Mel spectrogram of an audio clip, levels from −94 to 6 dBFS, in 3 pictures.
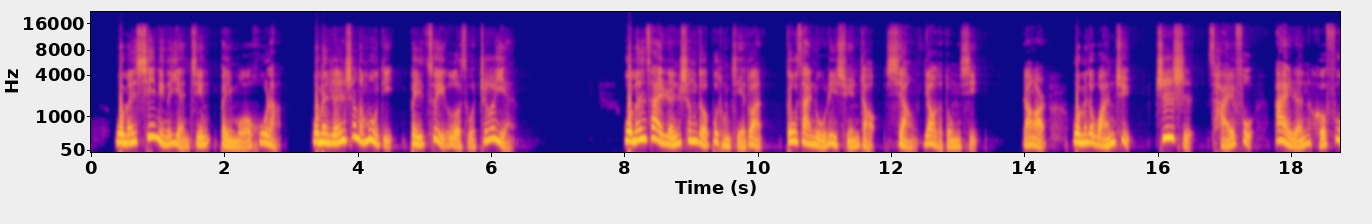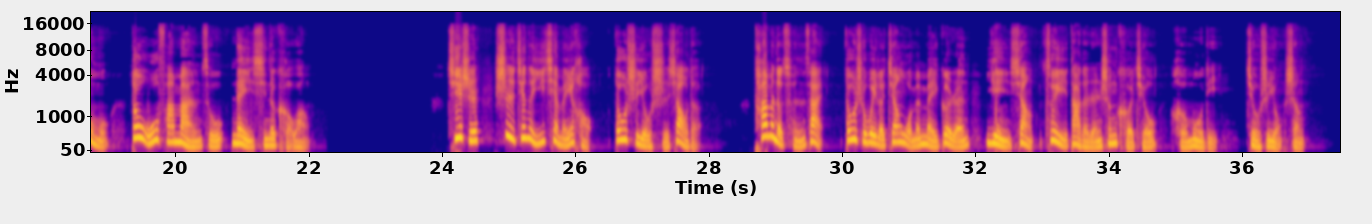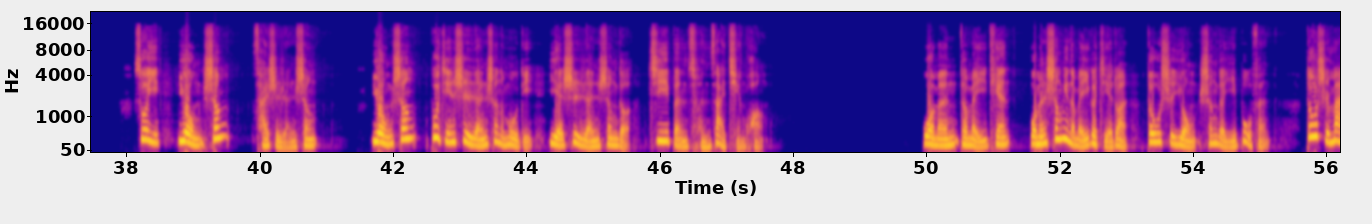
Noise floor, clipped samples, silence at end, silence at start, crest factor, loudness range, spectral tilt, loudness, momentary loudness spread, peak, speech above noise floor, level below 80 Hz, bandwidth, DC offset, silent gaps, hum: under -90 dBFS; 0.1%; 0 s; 0.35 s; 14 dB; 6 LU; -6.5 dB/octave; -13 LUFS; 12 LU; 0 dBFS; over 78 dB; -52 dBFS; 15.5 kHz; under 0.1%; 2.94-3.28 s, 7.55-7.61 s, 22.27-23.47 s, 48.46-49.23 s; none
